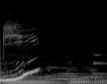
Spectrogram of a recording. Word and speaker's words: Guy: Guy as a named is pronounced ghee.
